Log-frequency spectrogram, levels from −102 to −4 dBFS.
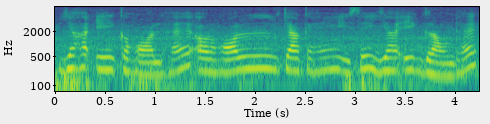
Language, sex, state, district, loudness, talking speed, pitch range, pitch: Hindi, female, Chhattisgarh, Raipur, -18 LUFS, 185 wpm, 215-255 Hz, 235 Hz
